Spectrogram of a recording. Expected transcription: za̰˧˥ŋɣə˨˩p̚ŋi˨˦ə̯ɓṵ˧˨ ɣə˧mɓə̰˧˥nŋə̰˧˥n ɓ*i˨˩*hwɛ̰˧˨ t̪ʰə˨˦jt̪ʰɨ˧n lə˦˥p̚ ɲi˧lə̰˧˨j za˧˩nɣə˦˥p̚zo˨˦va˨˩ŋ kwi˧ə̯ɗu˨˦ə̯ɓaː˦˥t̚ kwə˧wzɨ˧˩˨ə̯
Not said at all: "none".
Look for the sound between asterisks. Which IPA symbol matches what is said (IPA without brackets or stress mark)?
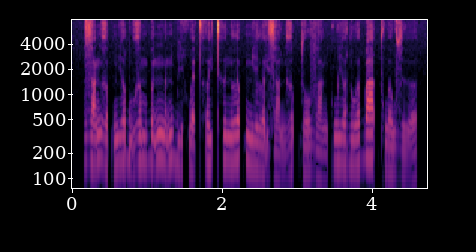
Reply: i˨˩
